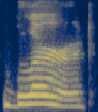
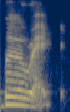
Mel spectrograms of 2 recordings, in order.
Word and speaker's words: blurred: changed it okay um it's blurred with ed and when you pronounce it the idi part becomes d blurred not buried blurred vision so this patient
